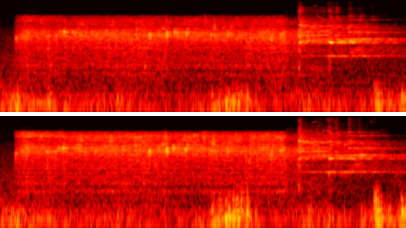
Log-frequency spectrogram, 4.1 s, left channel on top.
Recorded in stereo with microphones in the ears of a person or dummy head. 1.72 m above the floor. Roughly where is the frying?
Right.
